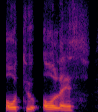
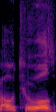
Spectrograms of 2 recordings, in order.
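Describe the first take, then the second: First: The name is said the Hawaiian way. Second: The name is said the Irish way. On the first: "the Hawaiian name is Otuoles" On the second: "Irish name O'Toole's"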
